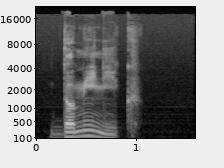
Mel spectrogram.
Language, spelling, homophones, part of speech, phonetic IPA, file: Polish, Dominik, dominik, proper noun / noun, [dɔ̃ˈmʲĩɲik], Pl-Dominik.ogg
